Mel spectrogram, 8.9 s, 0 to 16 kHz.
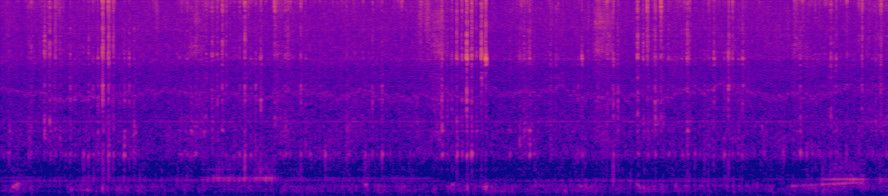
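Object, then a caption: Black-coated scratch-art paper scratched with a wooden stylus. A wooden stylus held in the fingertips scratches the coating of a flat, black-coated scratch-art paper sheet, about A4 size, lying on a table while the other hand rests on the sheet. Quiet, dry, papery scraping runs throughout in short strokes with bright edges. A faint steady low hum sits underneath.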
